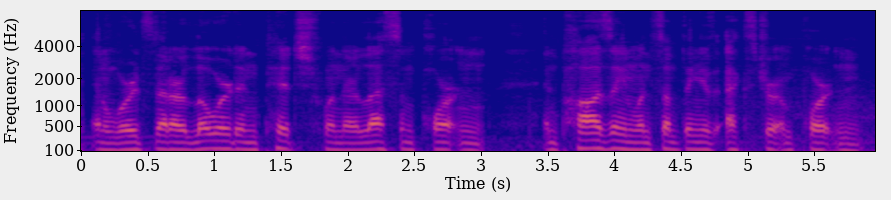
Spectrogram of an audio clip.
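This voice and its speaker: Male guest, low-ish voice, earnest explainer, conversational. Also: a little mellow. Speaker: guest Torah reader.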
